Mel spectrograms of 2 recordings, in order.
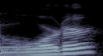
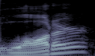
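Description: First: Water is said with a South Jersey accent. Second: Water is said the standard, non-Jersey way. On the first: The speaker calls it wrong. "A lot of people in South Jersey say water" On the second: The speaker calls it right. "instead of saying water"

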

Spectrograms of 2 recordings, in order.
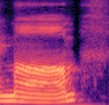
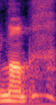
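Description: First: It has a long vowel like 'ma'am'. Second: It is said the short Birmingham way.

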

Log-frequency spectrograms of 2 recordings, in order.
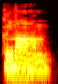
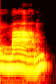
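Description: First: The vowel is pronounced further back in the mouth. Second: The vowel is fronter, like the vowel in cat. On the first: This is how the speaker says it. "so it's like further back" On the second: This is how the other person from Ohio says it. "you say mom"

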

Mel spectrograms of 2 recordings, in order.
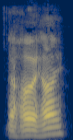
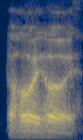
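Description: First: It is said in a lighter, ordinary voice. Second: It is said in a deeper, weightier voice.

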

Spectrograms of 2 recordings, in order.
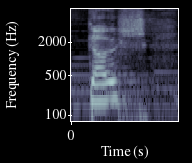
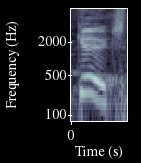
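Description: First: The word ends in an 'sh' sound. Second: The word ends in a 'ch' sound. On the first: "Is it not pronounced gauche?" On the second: "how would you pronounce it if it wasn't gauche? Gooch"

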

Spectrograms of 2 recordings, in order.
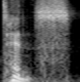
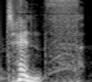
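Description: First: The word ends with an s sound. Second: The word ends with a th sound. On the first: The speaker calls it wrong. "and not tense either" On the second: The speaker calls it right. "So tenth"

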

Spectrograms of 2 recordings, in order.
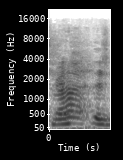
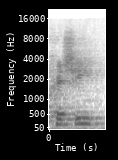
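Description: First: The name is said as one short syllable. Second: The name ends with an extra 'ee' syllable. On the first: The speaker calls it right. "it's Krish" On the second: The speaker calls it wrong.

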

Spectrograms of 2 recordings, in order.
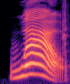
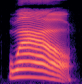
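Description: First: It sounds very excited. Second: It sounds flat, barely excited.

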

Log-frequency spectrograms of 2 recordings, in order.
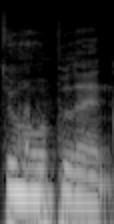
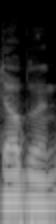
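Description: First: The word is said in an exaggerated Irish accent. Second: The word is said plainly, without exaggeration. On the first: The speaker calls it wrong. "you don't have to go Dublin" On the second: The speaker calls it right. "you just say Dublin"

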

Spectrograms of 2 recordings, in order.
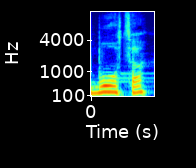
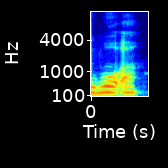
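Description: First: The T is clearly pronounced. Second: The T is dropped, South London style.

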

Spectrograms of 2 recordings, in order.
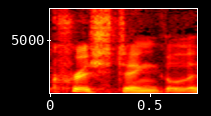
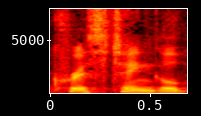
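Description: First: It is said in a more exotic, foreign way. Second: It is said in a plain British way. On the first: "let's go with Christingle. It's a bit more, you know, exotic" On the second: "I've only ever heard it discussed by British people. So they said Christingle"

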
